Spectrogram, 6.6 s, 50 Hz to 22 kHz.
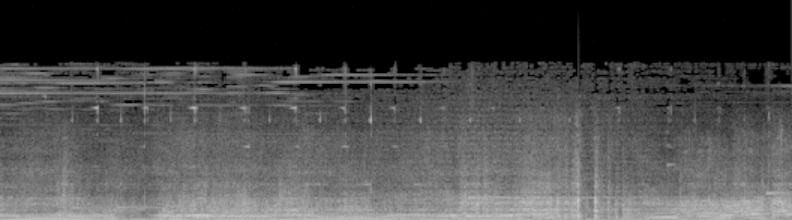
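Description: Nissan 350Z's V6 engine heard from inside the cabin, revving up and dropping back several times as the car moves off, with a long climb in revs near the end.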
